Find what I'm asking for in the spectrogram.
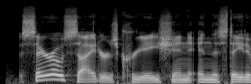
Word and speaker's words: Saro: The name Saro Cider, spelled S-A-R-O, is pronounced like the word arrow.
